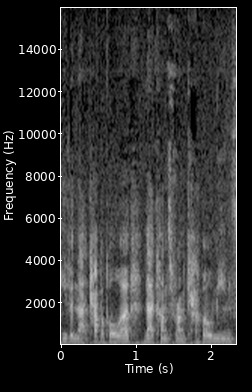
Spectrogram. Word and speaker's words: capicola: Like even that capicola, that comes from capo means head and the cola means neck. So, it's basically just telling you what can say it capicola.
